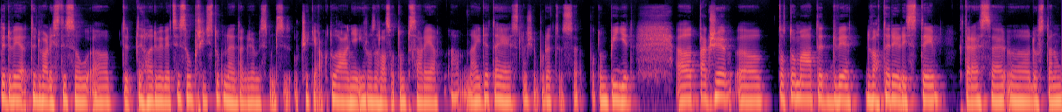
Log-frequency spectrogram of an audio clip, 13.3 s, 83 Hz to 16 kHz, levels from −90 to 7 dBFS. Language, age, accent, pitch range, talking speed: Czech, 30-49, native, 135-145 Hz, 185 wpm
